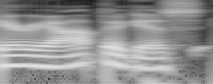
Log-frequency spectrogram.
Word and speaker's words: Areopagus: And so he goes up the Areopagus, and he takes a different tack here.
